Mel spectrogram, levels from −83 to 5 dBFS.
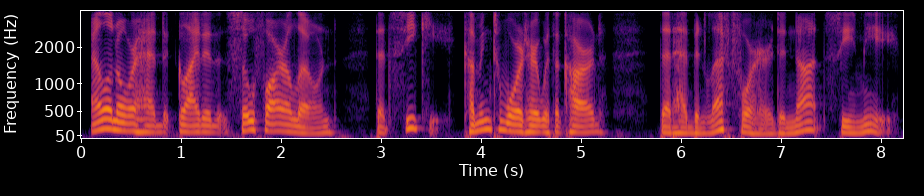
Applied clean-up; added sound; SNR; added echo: none; none; none; none.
